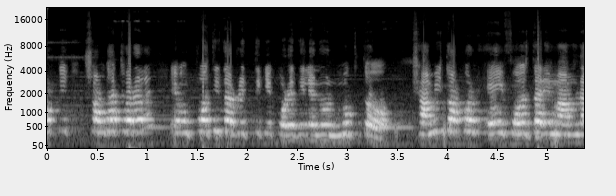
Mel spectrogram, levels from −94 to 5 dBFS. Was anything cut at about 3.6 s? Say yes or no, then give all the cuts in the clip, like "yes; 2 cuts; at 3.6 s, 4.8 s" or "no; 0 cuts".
yes; 1 cut; at 3.6 s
